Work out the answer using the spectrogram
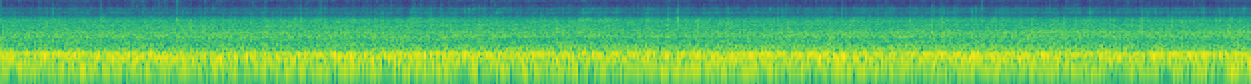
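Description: Sliced onion, tomato and chilli frying in oil in a wok: a steady sizzle with a constant hum under it.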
